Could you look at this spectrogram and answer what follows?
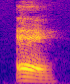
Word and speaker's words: est: And then for il, masculine, il est. So it's quite strange because it does sound the same as tu, okay, but then there is this final T, but you don't pronounce it.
